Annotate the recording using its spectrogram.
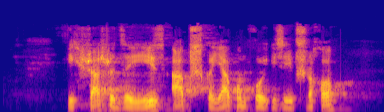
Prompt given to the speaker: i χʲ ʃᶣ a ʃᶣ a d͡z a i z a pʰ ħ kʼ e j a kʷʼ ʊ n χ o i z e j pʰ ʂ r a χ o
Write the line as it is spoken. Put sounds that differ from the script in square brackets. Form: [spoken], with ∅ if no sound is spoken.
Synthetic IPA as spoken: i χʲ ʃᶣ a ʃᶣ a d͡z a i z a pʰ [ʂ] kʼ [a] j a kʷʼ ʊ [m] χ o i z e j pʰ ʂ r a χ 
